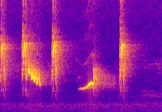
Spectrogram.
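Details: Morning song of a common nightingale: separate loud phrases, a harsh buzzy burst, then a clear whistle sliding upward and a final sharp note. Distinct silent gaps fall between the elements over a quiet, low background.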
